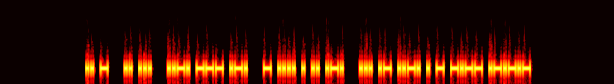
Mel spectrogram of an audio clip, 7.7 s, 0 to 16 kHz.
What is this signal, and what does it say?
Morse code, heard as a keyed tone, about 37 wpm, 700 Hz. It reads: IT IS FOR THEIR SAFETY.
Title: Sentences from Top 1000 Words - Review Part 4 - 40wpm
